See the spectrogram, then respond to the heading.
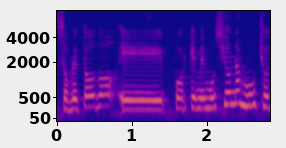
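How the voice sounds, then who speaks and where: A woman's high voice with lively intonation at a fairly slow pace. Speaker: legislator. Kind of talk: panel discussion. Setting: auditorium with student audience. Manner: hesitant, many fillers.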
